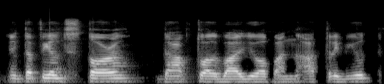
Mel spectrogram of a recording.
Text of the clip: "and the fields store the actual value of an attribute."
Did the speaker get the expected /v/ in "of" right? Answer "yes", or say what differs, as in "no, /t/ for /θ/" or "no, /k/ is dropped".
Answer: no, /p/ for /v/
